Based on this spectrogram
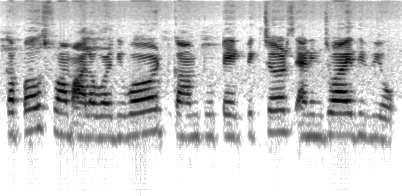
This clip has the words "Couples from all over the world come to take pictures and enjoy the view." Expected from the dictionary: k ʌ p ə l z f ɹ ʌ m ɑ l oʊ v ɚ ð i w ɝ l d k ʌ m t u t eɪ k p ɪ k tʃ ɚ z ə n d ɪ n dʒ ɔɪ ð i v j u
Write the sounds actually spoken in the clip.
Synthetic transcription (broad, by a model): k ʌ p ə l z f ɹ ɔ m ɑ l oʊ v ɚ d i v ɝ d k ʌ m t u t eɪ k p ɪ k tʃ ɚ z ə n d ɪ n dʒ ɔɪ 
